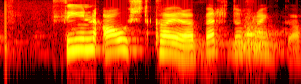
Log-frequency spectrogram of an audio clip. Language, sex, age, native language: Icelandic, male, 9, Icelandic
